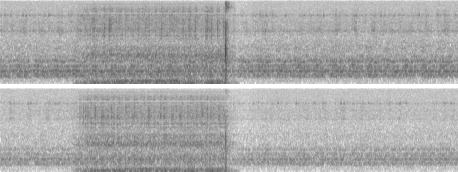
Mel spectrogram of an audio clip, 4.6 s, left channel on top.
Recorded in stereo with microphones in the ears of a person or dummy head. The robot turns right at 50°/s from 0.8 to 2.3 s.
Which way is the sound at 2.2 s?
60° left (ahead or behind).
